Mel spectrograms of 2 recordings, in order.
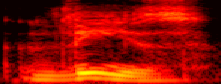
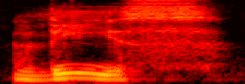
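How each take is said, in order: First: The word ends with a z sound. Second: The word ends with an s sound. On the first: The speaker calls it right. "لا بنقولها z" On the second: The speaker calls it wrong. "ما بنقولش these"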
